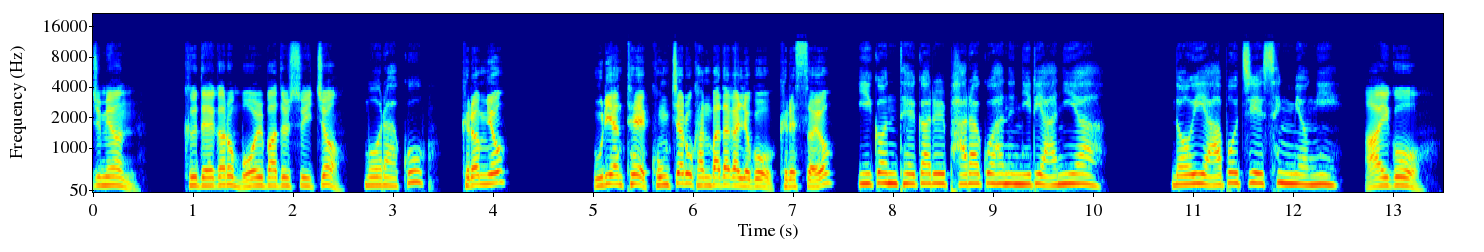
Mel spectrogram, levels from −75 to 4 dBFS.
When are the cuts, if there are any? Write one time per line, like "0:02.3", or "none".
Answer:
0:02.6
0:03.5
0:07.5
